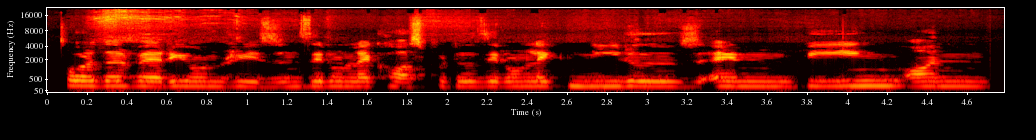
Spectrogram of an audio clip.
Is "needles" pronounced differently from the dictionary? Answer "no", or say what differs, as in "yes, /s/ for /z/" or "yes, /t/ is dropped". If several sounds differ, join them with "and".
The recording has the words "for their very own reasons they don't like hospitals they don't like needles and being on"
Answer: no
